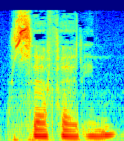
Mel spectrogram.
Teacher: scene पर whistle वाला sound और लाइट स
